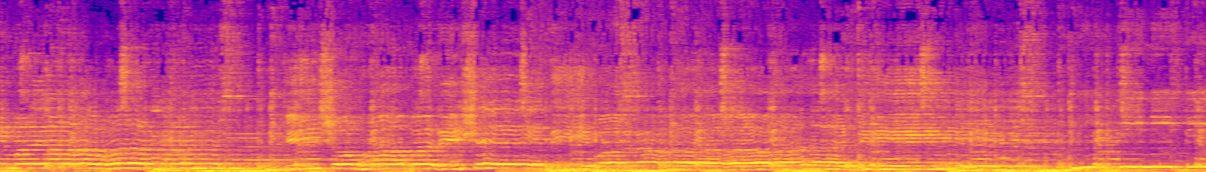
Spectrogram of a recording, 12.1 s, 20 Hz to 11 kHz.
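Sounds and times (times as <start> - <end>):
instrumental backing: 0.0 - 12.0
person singing: 0.0 - 12.0.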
